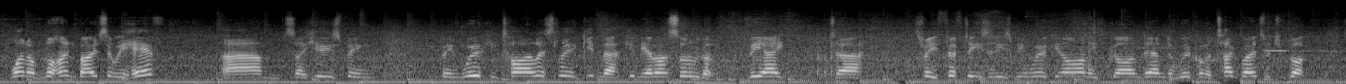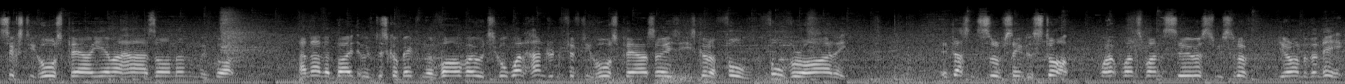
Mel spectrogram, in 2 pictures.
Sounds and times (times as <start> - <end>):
Speech: 0.0 - 1.6, 2.2 - 3.8, 4.4 - 8.6, 9.2 - 22.0, 22.9 - 26.9
Music: 0.0 - 26.9.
